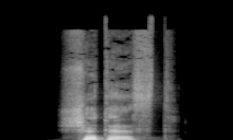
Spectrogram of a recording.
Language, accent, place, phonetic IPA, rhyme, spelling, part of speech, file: German, Germany, Berlin, [ˈʃʏtəst], -ʏtəst, schüttest, verb, De-schüttest.ogg
- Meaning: inflection of schütten: 1. second-person singular present 2. second-person singular subjunctive I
